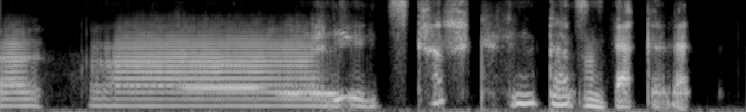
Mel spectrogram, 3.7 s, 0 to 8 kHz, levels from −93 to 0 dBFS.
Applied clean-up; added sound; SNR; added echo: neural diffusion model UNIVERSE++.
